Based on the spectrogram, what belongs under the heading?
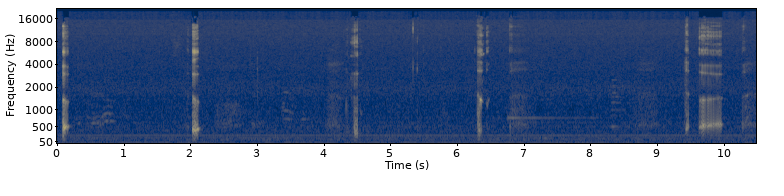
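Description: Sharp, abrupt hiccup sounds about every two seconds, some with a burp-like quality, in a quiet room; repeated hiccups.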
